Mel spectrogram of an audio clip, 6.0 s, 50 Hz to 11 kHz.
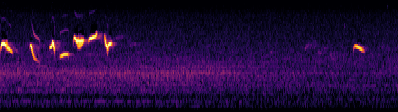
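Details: A female Pied bushchat (Saxicola caprata) at Ooty in November 2021 gives a quick burst of six or seven high, thin chirps and whistles within two seconds, then one lone note after a pause.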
